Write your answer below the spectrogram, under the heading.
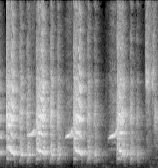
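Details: Grey francolin giving its loud harsh call, a rising whistled lead note followed by a grating descending phrase, repeated about every three quarters of a second.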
